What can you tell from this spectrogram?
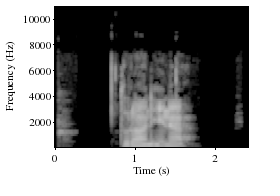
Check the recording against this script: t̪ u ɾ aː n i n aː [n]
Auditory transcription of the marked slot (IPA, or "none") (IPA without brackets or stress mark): none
